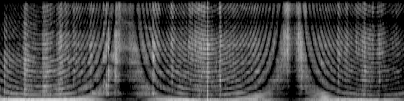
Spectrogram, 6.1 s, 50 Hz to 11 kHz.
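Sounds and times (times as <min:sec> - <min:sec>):
buzz: 0:00.1 - 0:06.0.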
